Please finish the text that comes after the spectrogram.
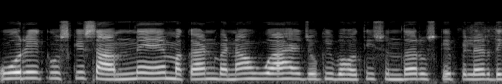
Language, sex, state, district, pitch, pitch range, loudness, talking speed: Hindi, female, Uttar Pradesh, Gorakhpur, 250 Hz, 240-265 Hz, -16 LUFS, 190 wpm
